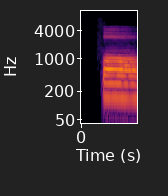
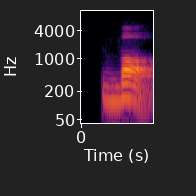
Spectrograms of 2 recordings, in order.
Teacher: দুটো ঠোঁট সেখানে একসঙ্গে হবে, উপর এবং নিচের যে উত্তরোষ্ঠ এবং অধরোষ্ঠ। উত্তরোষ্ঠ মানে হচ্ছে উপরের যে ঠোঁট, আর অধরোষ্ঠ মানে আমাদের নিচের যে ঠোঁট। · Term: ওষ্ঠ বর্ণ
